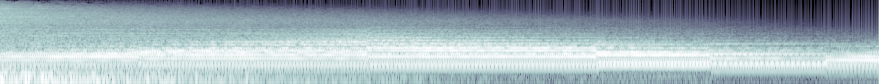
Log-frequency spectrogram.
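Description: Dubstep track in a beatless passage: held synthesizer chords that change every second or two, with no drums, under a wash of high noise that fades away.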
